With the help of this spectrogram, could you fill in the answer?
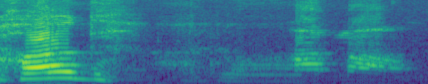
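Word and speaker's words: Hog Maul: How do you pronounce this again, Todd? Hog Mall.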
